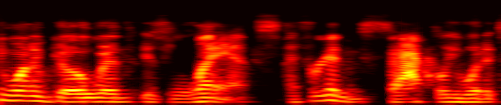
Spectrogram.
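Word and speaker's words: LAANC: that you really want to go with is Lance I forget exactly what it stands for low altitude aircraft notification I'm I forget exactly the acronym but it's called Lance that's what it is it's pronounced uh Lance it provides for instant authorization at specific altitudes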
